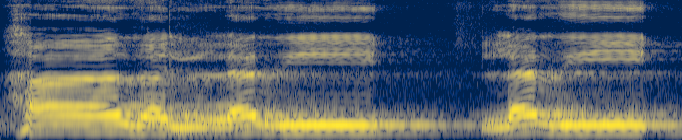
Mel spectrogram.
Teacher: ذال کی آواز باریک ہوگی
